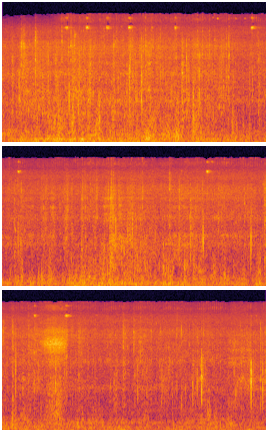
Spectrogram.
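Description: Bicycle tyres roll and crunch over a dirt trail at speed.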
